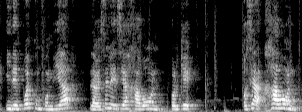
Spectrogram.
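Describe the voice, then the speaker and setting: A woman, chatting animatedly to camera, laughing often. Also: sits high. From France. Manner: chatty, animated, lots of laughing and filler words. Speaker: vlogger. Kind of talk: casual storytelling to camera. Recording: echoey room.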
